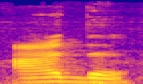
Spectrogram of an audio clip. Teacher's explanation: عد عین کے ساتھ عد نہیں کرنا، عد، اور دال پر جزم قلقلہ ہوگا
